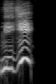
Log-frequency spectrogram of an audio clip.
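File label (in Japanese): "右", Japanese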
